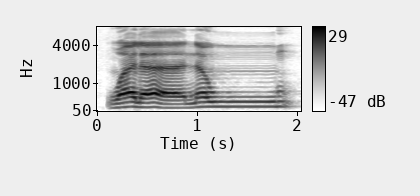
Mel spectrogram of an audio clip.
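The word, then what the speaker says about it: نَوْم: wau sukun sebelumnya fathah ingat pada pengucapan waulin salah satu kesalahannya adalah mengarah ke bunyi o bukan wala naum tapi wa naum sambil monyong vokalnya U W naum ini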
